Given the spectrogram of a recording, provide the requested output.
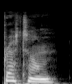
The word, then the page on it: breton: British English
